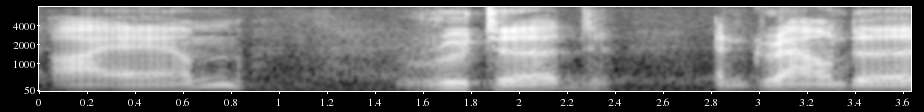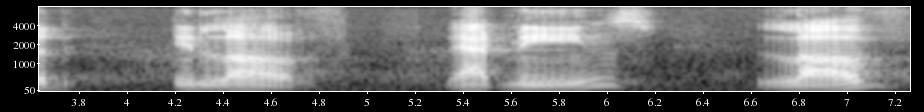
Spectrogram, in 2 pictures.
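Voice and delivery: short phrases with pauses for repeating; leading a confession. Real, not acted. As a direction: lead the congregation phrase by phrase, emphatically. Leads congregation repeating after him.

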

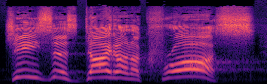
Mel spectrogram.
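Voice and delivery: slow, loud preached declaration; preaching. Real, not acted. Preacher proclaims a man's stand in adversity, slow and loud. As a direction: proclaim it with force.

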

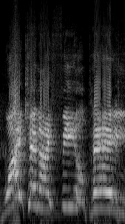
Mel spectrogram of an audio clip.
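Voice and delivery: slow shouted cry of pain through laughter; anguished toaster shout. Pretend. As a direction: wail like a suffering toaster.

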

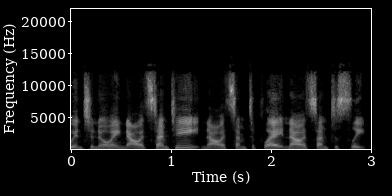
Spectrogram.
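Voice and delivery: ordinary talk

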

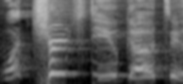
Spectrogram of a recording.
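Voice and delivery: high, pleading mock-tearful question; imitating emotional woman. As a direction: ask it as if losing it. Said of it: "starts losing it".

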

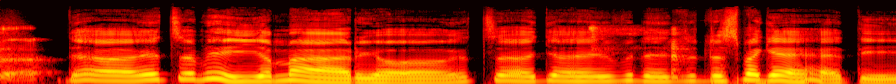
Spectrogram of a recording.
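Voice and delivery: high, hammed-up Italian accent, Mario style. Quoting the game's uncle, high hammed-up Italian accent. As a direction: play a cartoon Italian plumber. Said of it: "that's actually a line".

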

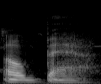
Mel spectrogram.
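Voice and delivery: low, tender sigh; fond Christopher Robin. A narrator's reading. Boy to his bear after the adventure, fond. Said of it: "said Christopher Robin".

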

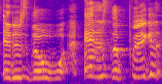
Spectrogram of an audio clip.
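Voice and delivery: exasperated laughter through words; sputtering with laughing outrage; half laughing, half crying; laughing rant. Real, not acted. Ranting about the book.

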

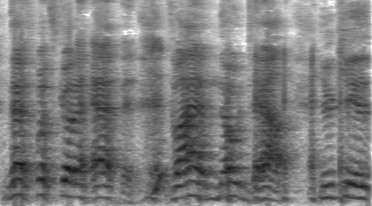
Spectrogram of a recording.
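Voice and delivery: big real laugh over the words; cracking up, loud and high; laughing hard. Real, not acted. Host cracking up at his own joke, real laughter.

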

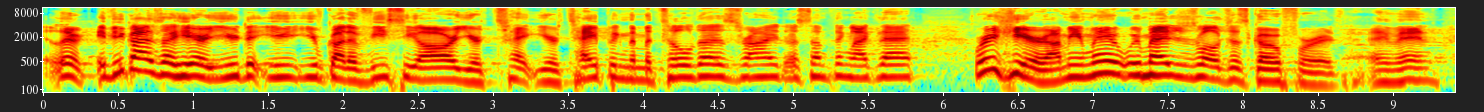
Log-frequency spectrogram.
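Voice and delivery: real excited call to the crowd; rallying the crowd. Real, not acted. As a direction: fire up the room. Hyping the crowd.

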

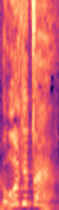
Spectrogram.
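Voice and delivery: high, impassioned pulpit shout; fervent preaching. Real, not acted. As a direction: preach it at full force to the congregation. Preaching at full force.

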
